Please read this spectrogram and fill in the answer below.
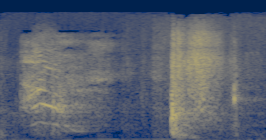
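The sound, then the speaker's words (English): A man kicked onto a glass table in a fight: a faint rustling scuffle, then a sharp thudding impact followed by a brief shuffle and a smaller knock. “Bambi kicks Bond onto a glass table, then as he stands, grips his head with her thighs.”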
